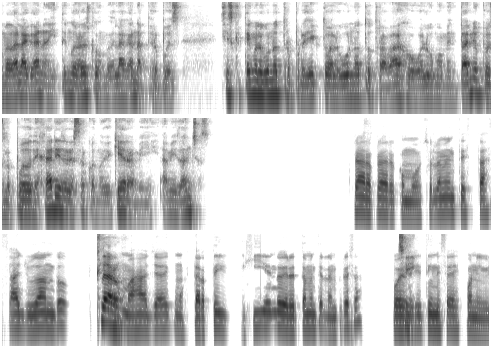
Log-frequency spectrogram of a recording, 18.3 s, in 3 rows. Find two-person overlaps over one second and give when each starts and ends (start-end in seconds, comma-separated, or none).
none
